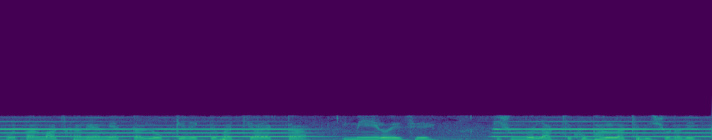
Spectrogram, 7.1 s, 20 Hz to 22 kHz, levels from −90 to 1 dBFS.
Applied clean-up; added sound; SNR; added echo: none; Wind instrument, woodwind instrument; -4 dB; none.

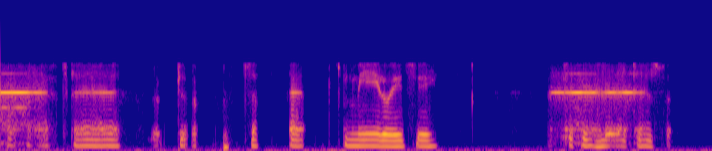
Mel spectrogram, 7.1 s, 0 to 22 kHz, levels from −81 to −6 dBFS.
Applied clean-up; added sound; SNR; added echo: neural diffusion model UNIVERSE++.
